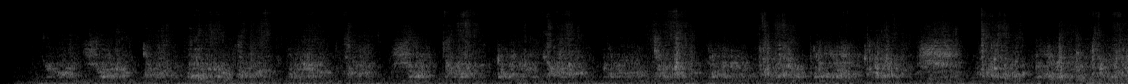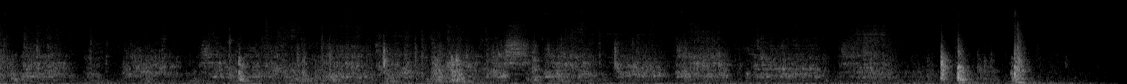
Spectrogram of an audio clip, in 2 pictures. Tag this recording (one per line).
seau
Milking
traite
traire
ch
bucket
plein
vre
milk
plastic
plastique
lait
full
Goat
